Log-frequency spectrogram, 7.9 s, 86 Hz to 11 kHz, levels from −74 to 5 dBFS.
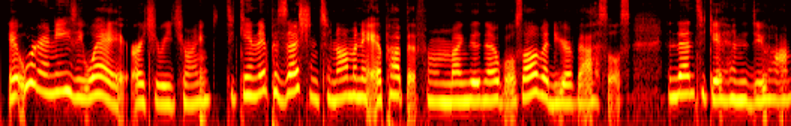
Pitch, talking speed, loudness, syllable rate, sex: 260 Hz, 225 wpm, -18 LUFS, 6.6 syllables/s, female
